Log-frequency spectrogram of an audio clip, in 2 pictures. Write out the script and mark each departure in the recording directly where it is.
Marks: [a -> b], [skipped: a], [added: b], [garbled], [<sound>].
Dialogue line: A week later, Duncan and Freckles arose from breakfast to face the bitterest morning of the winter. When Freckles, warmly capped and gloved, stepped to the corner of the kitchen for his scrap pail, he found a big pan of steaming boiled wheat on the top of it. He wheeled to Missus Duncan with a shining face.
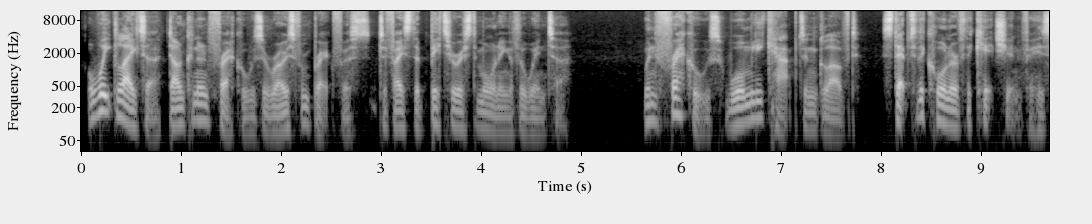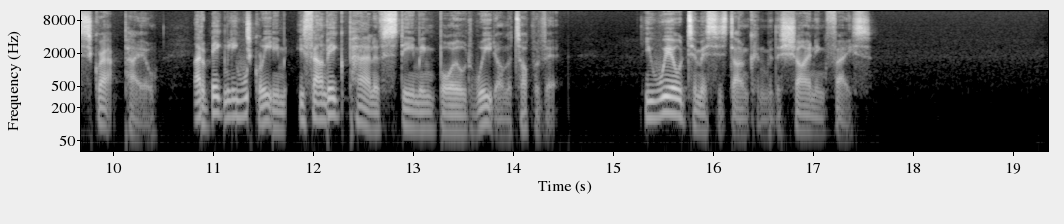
A week later, Duncan and Freckles arose from breakfast to face the bitterest morning of the winter. When Freckles, warmly capped and gloved, stepped to the corner of the kitchen for his scrap pail, [garbled] he found [skipped: a] big pan of steaming boiled wheat on the top of it. He wheeled to Missus Duncan with a shining face.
